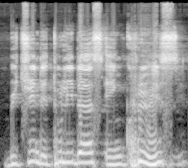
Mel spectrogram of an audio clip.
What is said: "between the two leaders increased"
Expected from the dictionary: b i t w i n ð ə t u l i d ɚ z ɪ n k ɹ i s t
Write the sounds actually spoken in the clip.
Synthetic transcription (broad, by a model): b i t w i n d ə t u l i d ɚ s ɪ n k ɹ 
